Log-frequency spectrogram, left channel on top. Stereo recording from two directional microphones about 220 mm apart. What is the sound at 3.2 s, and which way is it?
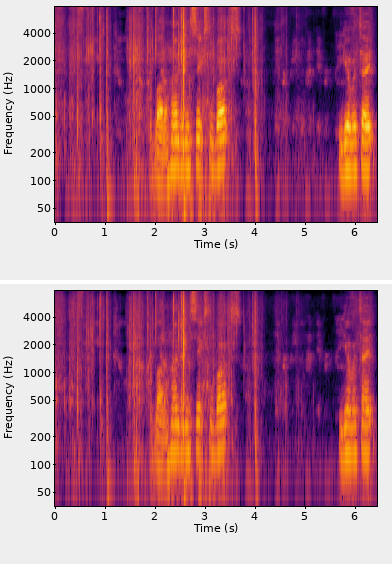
Speech, 35° right (ahead or behind).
